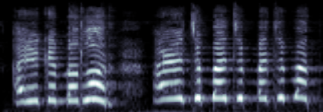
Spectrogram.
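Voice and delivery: high, loud wails and urgent pleas; panicked screaming. Acted. Frightened player urges Cat Butler to run, panicked screaming. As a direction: scream and hurry a friend along in fright. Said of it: "kok teriak-teriak gitu".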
